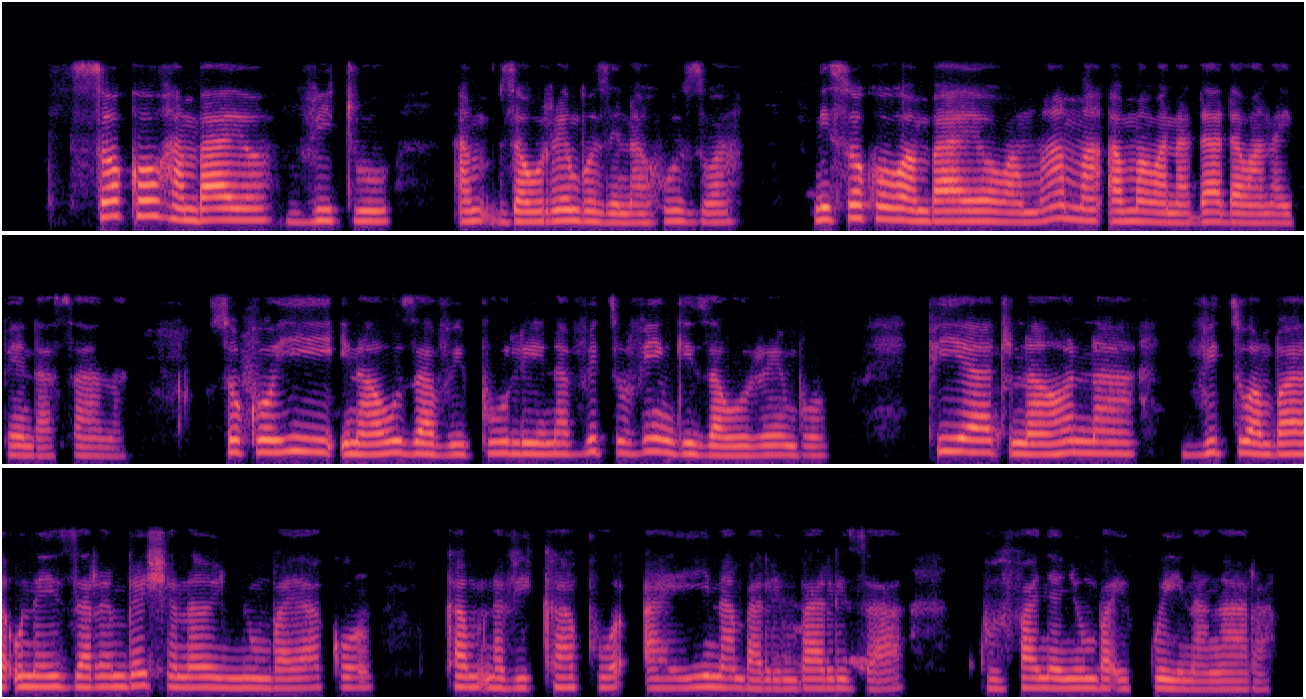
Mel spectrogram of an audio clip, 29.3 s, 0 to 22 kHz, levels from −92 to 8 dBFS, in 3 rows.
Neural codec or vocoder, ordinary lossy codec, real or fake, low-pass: none; Opus, 16 kbps; real; 7.2 kHz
